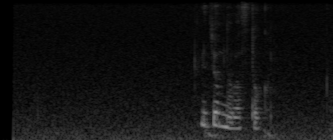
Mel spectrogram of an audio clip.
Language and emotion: Russian, neutral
